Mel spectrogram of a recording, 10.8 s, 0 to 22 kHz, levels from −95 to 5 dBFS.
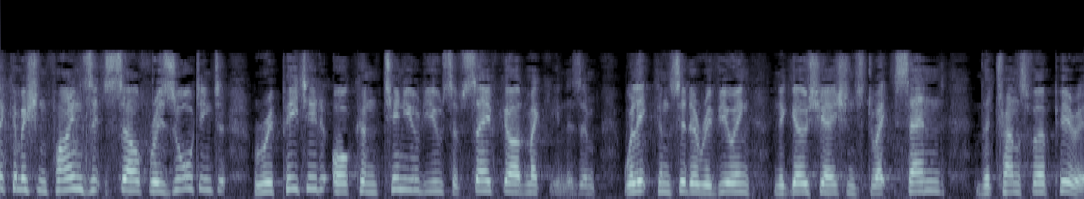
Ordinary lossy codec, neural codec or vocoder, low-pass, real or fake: MP3, 48 kbps; vocoder, 44.1 kHz, 80 mel bands, Vocos; 7.2 kHz; fake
